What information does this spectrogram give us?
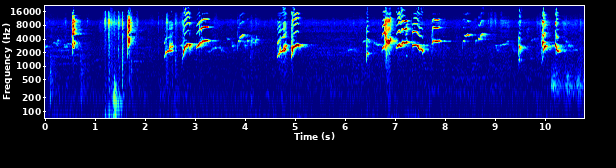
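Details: Oriental magpie-robin song meant to provoke other birds into singing; rapid whistled phrases and chattering notes with pauses, plus a brief low thump near the start.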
